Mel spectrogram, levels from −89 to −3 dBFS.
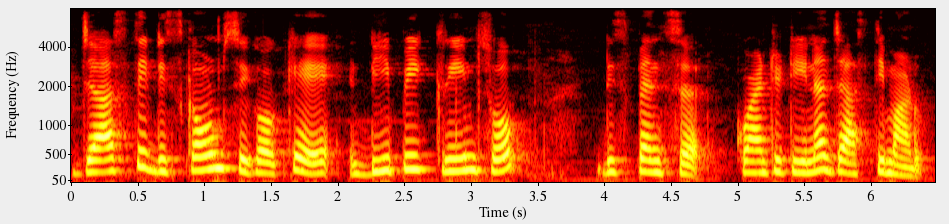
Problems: none marked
